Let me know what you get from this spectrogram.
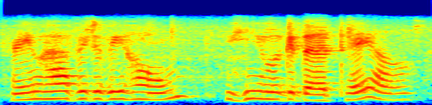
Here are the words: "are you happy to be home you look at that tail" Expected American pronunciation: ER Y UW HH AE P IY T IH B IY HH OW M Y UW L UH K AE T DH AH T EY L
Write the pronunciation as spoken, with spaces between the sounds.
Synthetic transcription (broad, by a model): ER Y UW HH AE P IY T IH B IY HH OW M Y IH L UH K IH T DH AH T EY L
